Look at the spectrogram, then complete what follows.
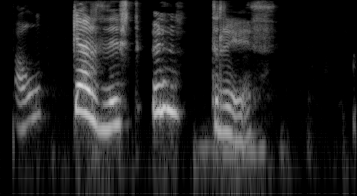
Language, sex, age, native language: Icelandic, female, 9, Icelandic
